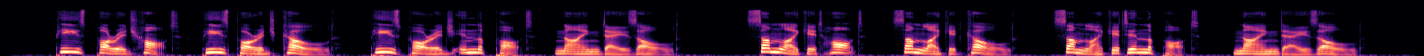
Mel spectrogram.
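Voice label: male British, classic rhymes; Pease Porridge Hot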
